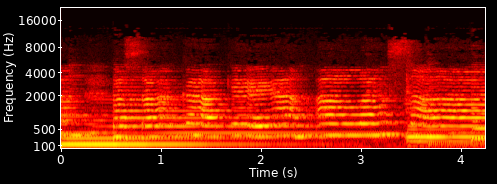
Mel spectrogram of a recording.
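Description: A woman singing a melody over acoustic guitar accompaniment; the guitar's low notes change about three and a half seconds in.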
